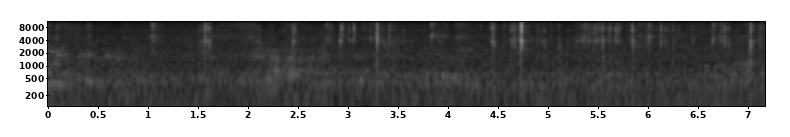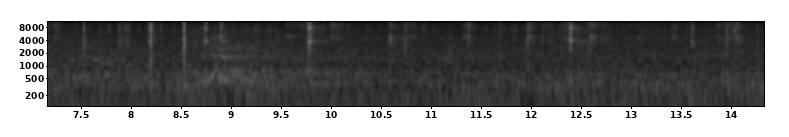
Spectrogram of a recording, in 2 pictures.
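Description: Casino poker chips clicking at the table, a few sharp clicks a second, over a faint murmur of voices in the room.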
